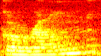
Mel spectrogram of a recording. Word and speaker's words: Grone: Today, I'm going to be talking about the Grown family murders. Have you heard of that? Grown? Grown. Like you're grown up? It's spelled Grone, but pronounced grown, like Grone.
